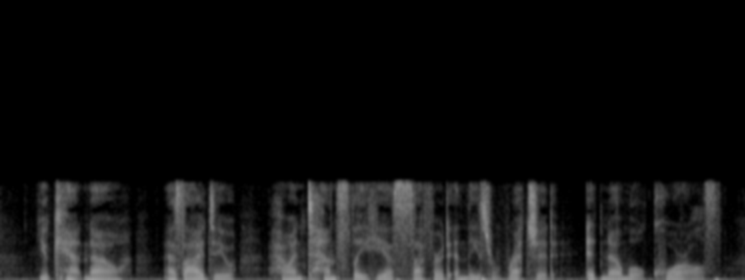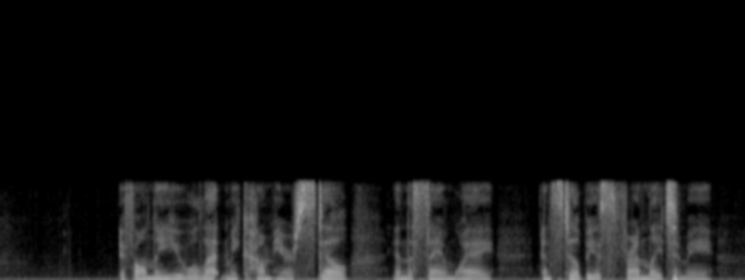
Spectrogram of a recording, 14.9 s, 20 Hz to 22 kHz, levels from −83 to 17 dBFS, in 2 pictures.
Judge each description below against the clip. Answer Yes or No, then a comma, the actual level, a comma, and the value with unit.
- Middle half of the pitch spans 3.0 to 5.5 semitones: Yes, average, 3.6 semitones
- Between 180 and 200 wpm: No, average, 145 wpm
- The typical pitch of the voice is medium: Yes, medium, 170 Hz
